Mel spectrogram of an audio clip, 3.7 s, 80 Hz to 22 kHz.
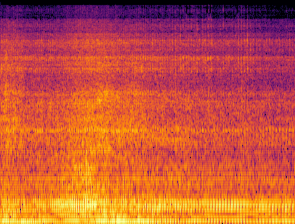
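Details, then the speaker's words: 1970 Honda CL100 with about 11,000 miles, a formerly seized engine now freed, running without a battery and still smoking. It blips briefly, then settles into a steady, even putter with no knocks or misses. Normal idle. "just going to let it run guys I am counting this W right here from a stuck engine to it running and it sounds good"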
